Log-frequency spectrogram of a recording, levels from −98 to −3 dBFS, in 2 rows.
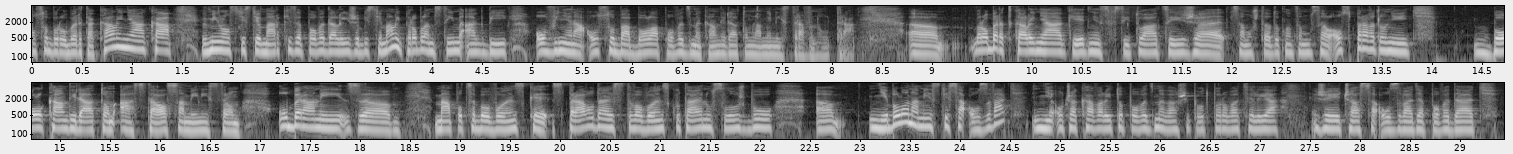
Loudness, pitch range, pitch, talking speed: -26 LUFS, 150-175 Hz, 165 Hz, 145 wpm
